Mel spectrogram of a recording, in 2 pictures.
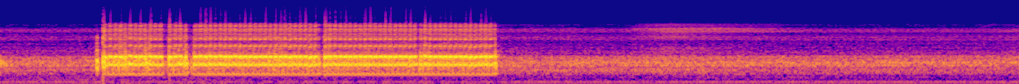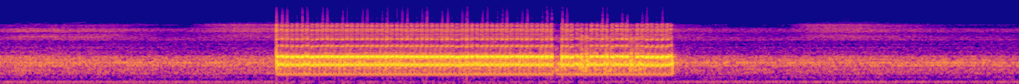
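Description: Telephone ringback tone on a line whose call is being transferred. There are two rings, each about two seconds long, with about four seconds of quiet line hiss between them.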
